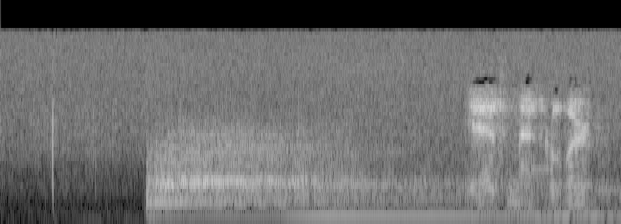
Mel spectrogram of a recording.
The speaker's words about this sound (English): the constant hiss of air into your helmet assured you that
